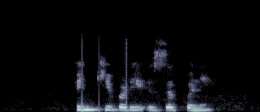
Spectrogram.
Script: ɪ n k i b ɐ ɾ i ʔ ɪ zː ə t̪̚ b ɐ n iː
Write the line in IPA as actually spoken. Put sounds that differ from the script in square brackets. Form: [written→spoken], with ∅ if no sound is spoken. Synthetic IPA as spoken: ɪ n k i b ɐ [ɾ→ɽ] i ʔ ɪ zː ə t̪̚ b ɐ n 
